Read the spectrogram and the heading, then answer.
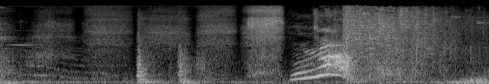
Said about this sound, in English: They said you smashed the fishbowl. Yeah. Yeah, I did.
